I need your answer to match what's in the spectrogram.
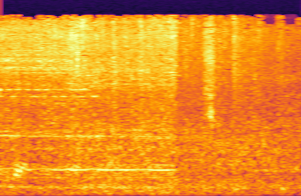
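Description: A city bus idles with a loud, steady engine rumble while a thin mechanical whine runs for a couple of seconds and then cuts off, as a paraplegic wheelchair user boards for a ride from Tukwila to the South Downtown neighborhood in Seattle.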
